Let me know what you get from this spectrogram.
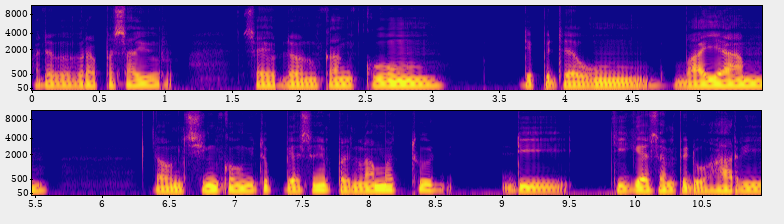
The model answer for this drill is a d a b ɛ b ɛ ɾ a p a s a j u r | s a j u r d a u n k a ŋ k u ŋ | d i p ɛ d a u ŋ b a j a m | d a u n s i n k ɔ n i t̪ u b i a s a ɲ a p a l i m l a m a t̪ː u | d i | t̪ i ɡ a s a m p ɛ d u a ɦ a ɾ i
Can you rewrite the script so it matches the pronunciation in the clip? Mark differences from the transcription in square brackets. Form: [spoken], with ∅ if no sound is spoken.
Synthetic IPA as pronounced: a d a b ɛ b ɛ ɾ a p a s a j u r | s a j u r d a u n k a ŋ k u ŋ | d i p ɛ d a u ŋ b a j a m | d a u n s i [ŋ] k ɔ [ŋ] i t̪ u b i a s a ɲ a p a l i [ŋ] l a m a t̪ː u | d i | t̪ i ɡ a s a m p ɛ d u a ɦ a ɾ i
